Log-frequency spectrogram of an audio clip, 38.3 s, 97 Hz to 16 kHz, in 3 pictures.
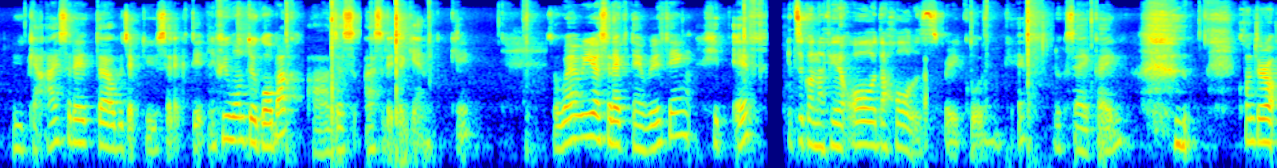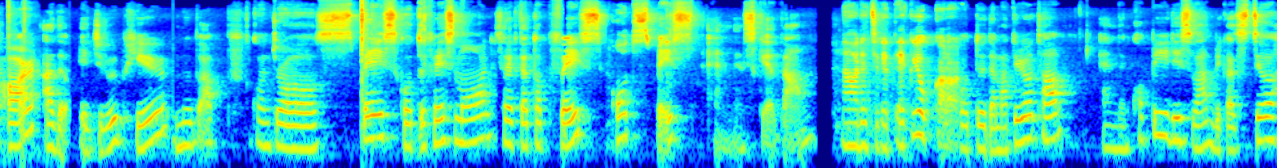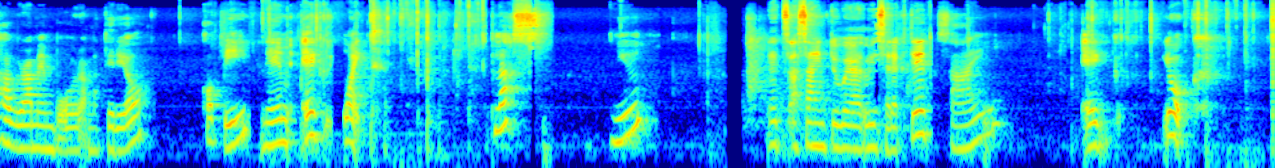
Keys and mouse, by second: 0.5-2.1 middle drag, 4.6 middle click, 5.5 middle click, 6.0 middle click, 6.6 ctrl+middle click, 7.9 middle click, 8.5 middle click, 9.7 ctrl+z, 10.0 middle click, 10.3 f, 10.5 middle click, 10.7 ctrl+middle click, 11.0 middle click, 12.0 middle click, 12.8 ctrl+r, 15.2 middle click, 16.4 ctrl+space, 19.5 alt+space, 28.2-30.4 shift+drag, 28.9 shift+g, 32.9-36.2 middle drag, 36.2-38.2 shift+drag, 37.1 g.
